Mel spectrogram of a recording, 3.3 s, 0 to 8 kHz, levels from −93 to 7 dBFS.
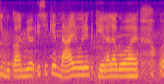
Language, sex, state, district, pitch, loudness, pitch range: Hindi, female, Gujarat, Valsad, 200 Hz, -15 LUFS, 185-225 Hz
